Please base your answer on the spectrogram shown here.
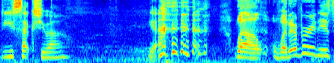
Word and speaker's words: Eusexua: Fucking look at the word. Sound it out. It's definitely not Yuzua or whatever Darren said.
